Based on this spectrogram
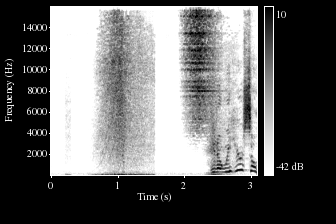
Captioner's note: air whooshing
